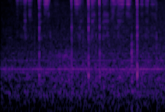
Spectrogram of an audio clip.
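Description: Very faint taps and scratches of a stylus writing on a pen tablet, beginning about half a second in.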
